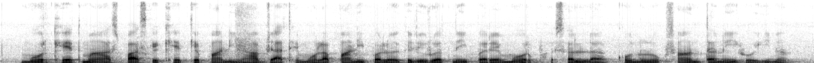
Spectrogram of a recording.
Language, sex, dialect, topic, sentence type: Chhattisgarhi, male, Central, agriculture, question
